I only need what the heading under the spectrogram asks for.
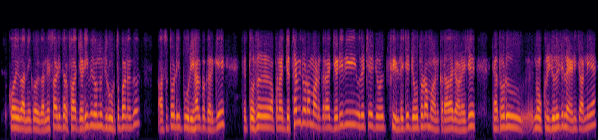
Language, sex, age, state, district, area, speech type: Dogri, male, 30-45, Jammu and Kashmir, Samba, rural, conversation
